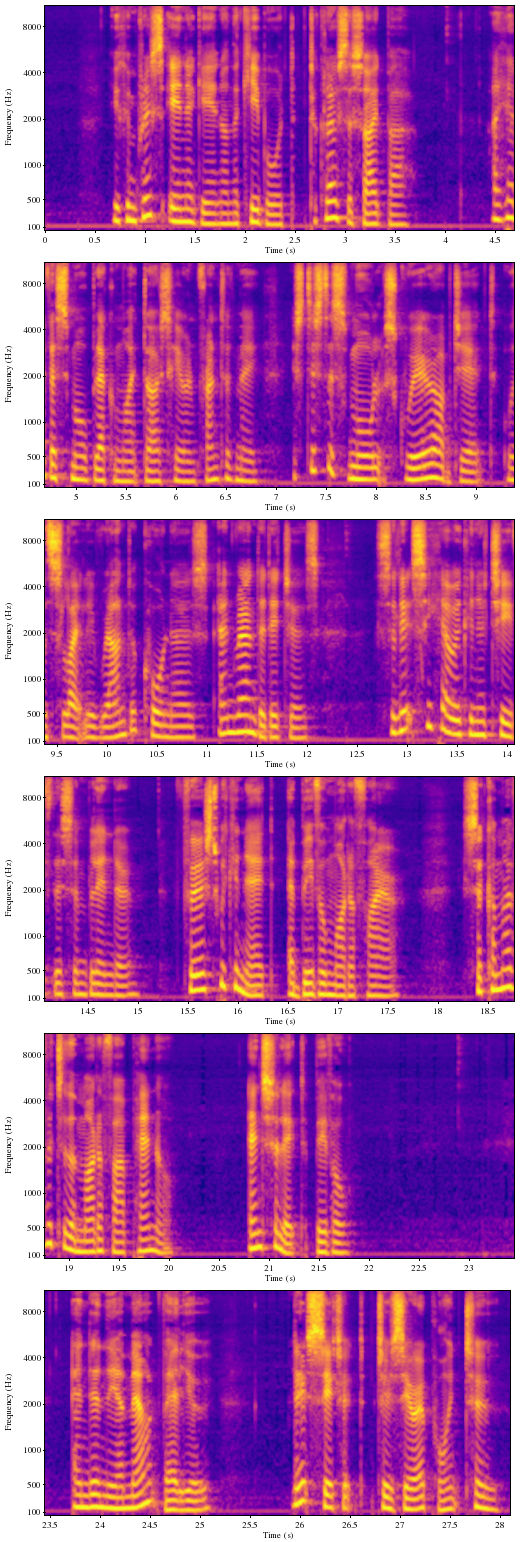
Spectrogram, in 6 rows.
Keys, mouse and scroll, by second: 1.5 n, 3.1-4.4 scroll up 2, 4.7-6.8 shift+middle drag, 19.1 click, 22.3 click, 24.2-27.9 drag.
